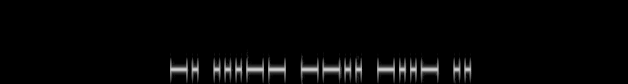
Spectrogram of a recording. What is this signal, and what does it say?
Morse code, heard as a keyed tone, about 22 wpm, 700 Hz. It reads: N3ZXI
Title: USA Call Signs - 5 Characters - 22wpm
